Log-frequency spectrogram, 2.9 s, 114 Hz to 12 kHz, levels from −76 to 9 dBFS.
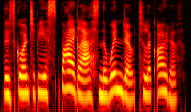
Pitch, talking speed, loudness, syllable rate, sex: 245 Hz, 290 wpm, -18 LUFS, 6.1 syllables/s, female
